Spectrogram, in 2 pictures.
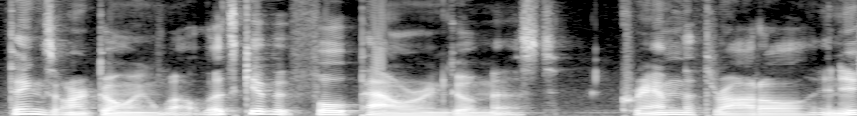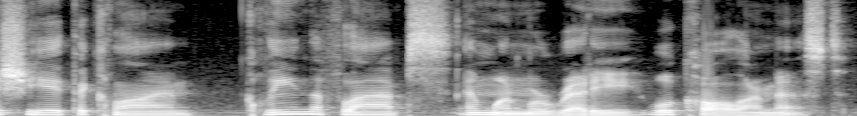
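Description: A man narrating as a flight instructor in a measured, explanatory way over flight footage. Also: lowish voice, lively intonation, soft background music.

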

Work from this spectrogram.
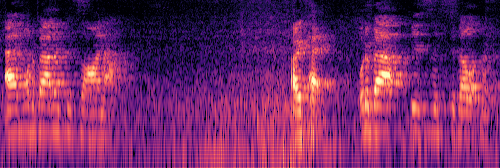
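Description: A woman with an Australian accent giving a conference talk, loud and chatty, slowing down on purpose. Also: mid-range voice, little pitch movement, reverberant, background noise. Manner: loud, chatty, deliberately slowed. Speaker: conference speaker. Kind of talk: conference presentation. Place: conference room.

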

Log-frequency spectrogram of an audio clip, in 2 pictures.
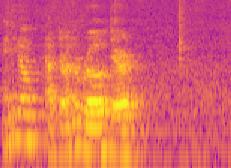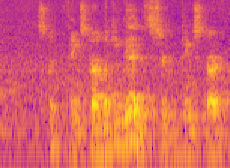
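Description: An older man reading his poems aloud in a measured, wry way, with casual asides between them. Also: mid-range voice, expressive, creaky, a little mellow, a little hiss or hum. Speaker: poet reading his work. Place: lecture room at a reading series. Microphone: handheld mic on a stand, close. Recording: echoey room, mic at a distance.

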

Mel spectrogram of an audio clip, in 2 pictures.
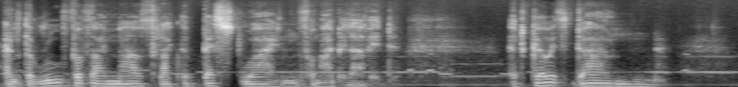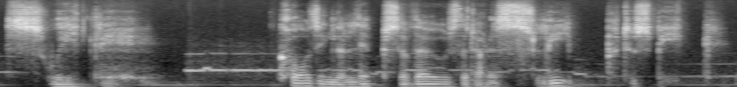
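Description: A man's voice: low voice, slow pace. A man voicing a solemn, adoring lover of old. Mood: tender. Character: adoring male lover speaking to his bride. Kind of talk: dramatized scripture reading. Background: faint music.

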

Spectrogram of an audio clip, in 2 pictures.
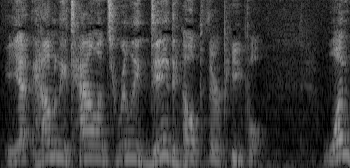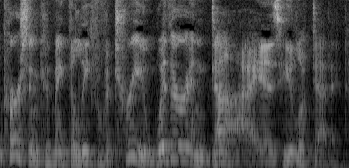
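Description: Animated man reading a story aloud. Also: on the high side, normal speed. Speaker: reader. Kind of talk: expressive audiobook-style reading of a fantasy novel. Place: small home room, indoors.

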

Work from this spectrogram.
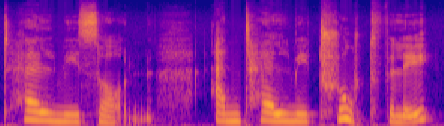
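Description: A woman voicing a shrewd, fatherly male village priest in a storybook tale, speaking in a measured, firm way. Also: mid-range voice, a little mellow, lightly acted. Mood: amused probing.

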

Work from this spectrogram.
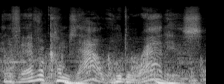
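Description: A man's voice: mid-range voice, sing-song, brisk, close to an everyday voice. An actor playing a rattled, boastful male city official who talks agitatedly and loosely in an audio drama. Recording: loud music behind.

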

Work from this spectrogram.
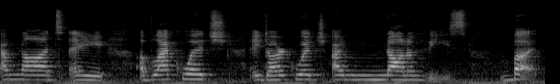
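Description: A woman's voice: on the high side, bright, forceful tone, slight background noise. Chatty young woman, Ukrainian native speaker. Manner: rambling, many fillers and restarts. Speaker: vlogger. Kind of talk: casual chat to camera. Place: small bedroom indoors. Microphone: phone camera close up.

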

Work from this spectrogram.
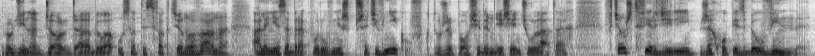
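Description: A man's voice: mid-range voice, animated, normal speed. A man hosting a podcast, telling true stories as scripted documentary narration. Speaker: true crime podcast host.

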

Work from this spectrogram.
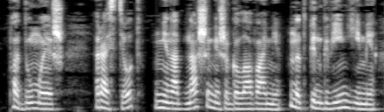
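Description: Woman reading an audiobook, soft warm tone, really animated intonation, first person story. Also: sits low. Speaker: audiobook narrator. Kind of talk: scripted first-person fiction narration.

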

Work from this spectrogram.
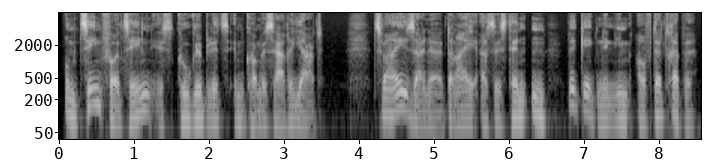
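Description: A man narrating a children's detective story in an expressive, clearly articulated way. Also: extremely low pitch, takes it slowly, no echo, clean studio sound. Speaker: audiobook narrator.

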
